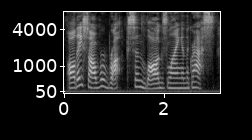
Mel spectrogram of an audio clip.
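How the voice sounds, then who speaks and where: A woman reading a children's story aloud with gentle, clear storytelling. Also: mid-range voice, unhurried. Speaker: reader. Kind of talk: children's read-aloud narration.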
